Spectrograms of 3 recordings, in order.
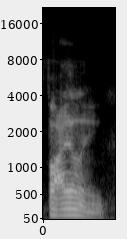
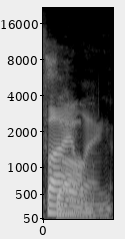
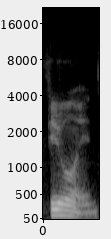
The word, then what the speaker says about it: Feuling: you say it yeah my last name is pronounced filing that's filing okay it's a really common thing it's a hard one to pronounce and there's a famous motorcycle parks company that pronounces it fueling so that's where i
